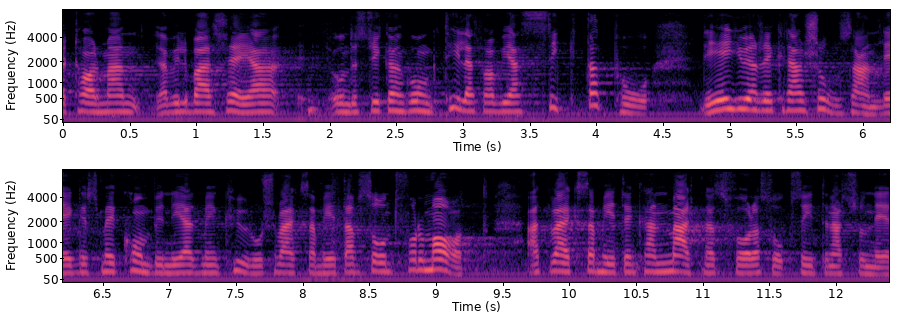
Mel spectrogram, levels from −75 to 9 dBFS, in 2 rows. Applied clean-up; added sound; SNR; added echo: none; none; none; none.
